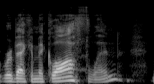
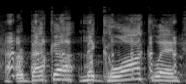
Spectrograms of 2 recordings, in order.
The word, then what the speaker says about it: Rebecca McLaughlin: It's co-hosted by yours truly, me, and Rebecca McLaughlin. I said it wrong again, Rebecca. Rebecca McLaughlin.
